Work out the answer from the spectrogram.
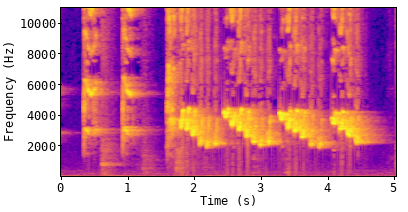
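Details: Singing Chinese hwamei: two short, bright chirped notes, then a long rolling phrase of fast repeated notes that steps gradually downward, ending in a sweeping whistle.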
